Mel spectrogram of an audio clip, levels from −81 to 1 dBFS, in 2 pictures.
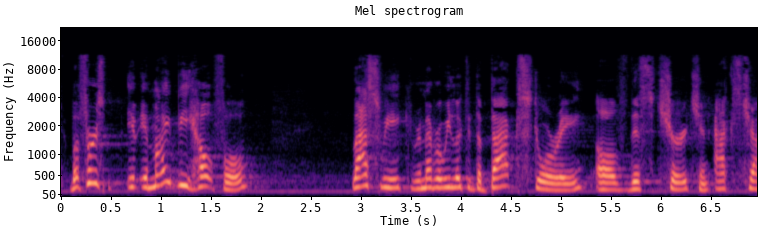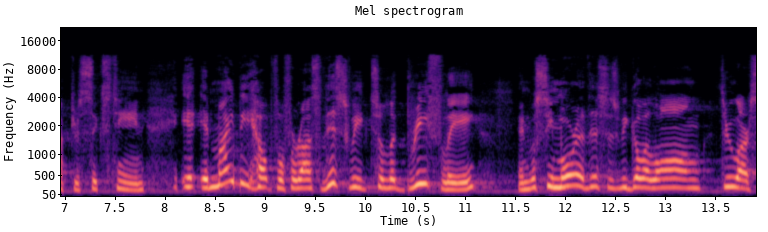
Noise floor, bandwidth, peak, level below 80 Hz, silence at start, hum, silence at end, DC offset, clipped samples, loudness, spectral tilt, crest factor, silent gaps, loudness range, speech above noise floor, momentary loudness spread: -50 dBFS; 12 kHz; -2 dBFS; -72 dBFS; 0.1 s; none; 0 s; under 0.1%; under 0.1%; -20 LUFS; -6.5 dB/octave; 18 dB; none; 3 LU; 31 dB; 8 LU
